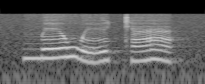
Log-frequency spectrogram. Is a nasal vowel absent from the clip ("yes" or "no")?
no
